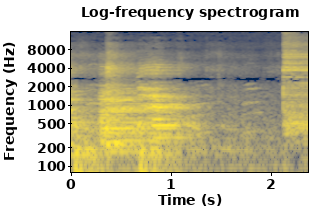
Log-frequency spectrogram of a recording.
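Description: Children's choir singing with drum-kit accompaniment; the music breaks off about a second and a half in, leaving a short pause.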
